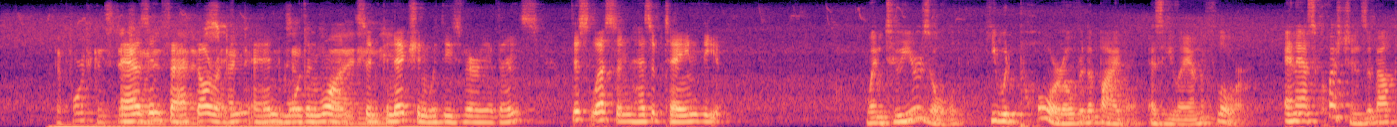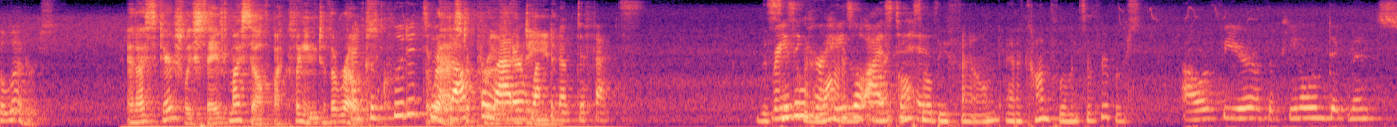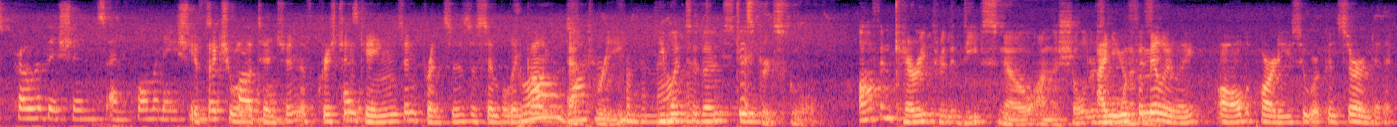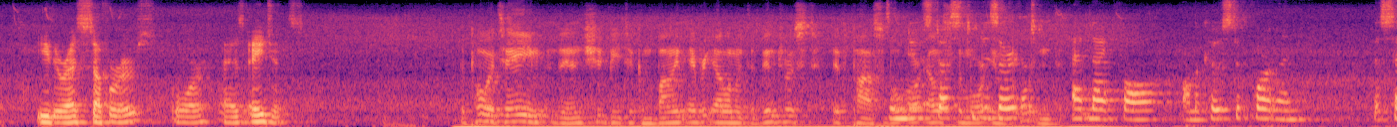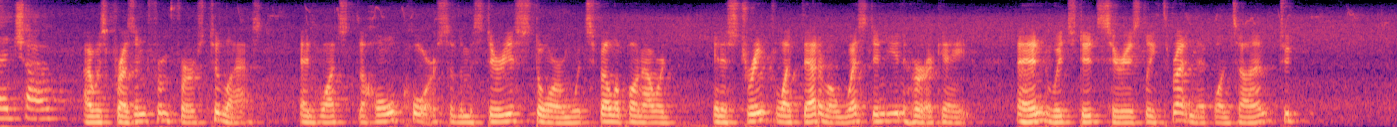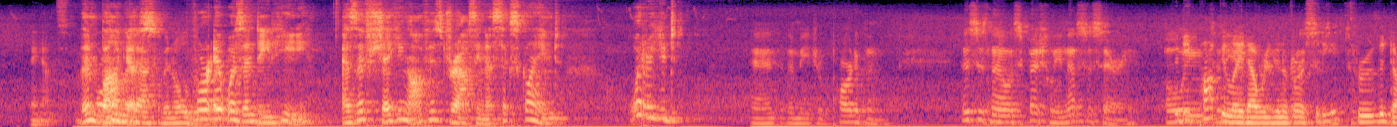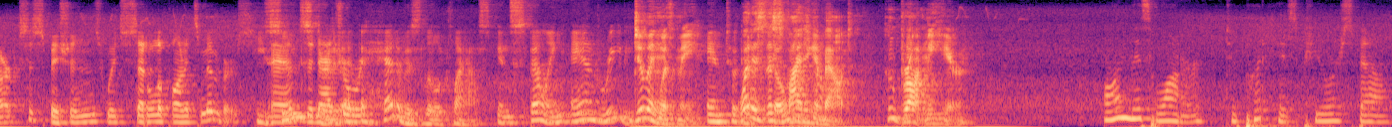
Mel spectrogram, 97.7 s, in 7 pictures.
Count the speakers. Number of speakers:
7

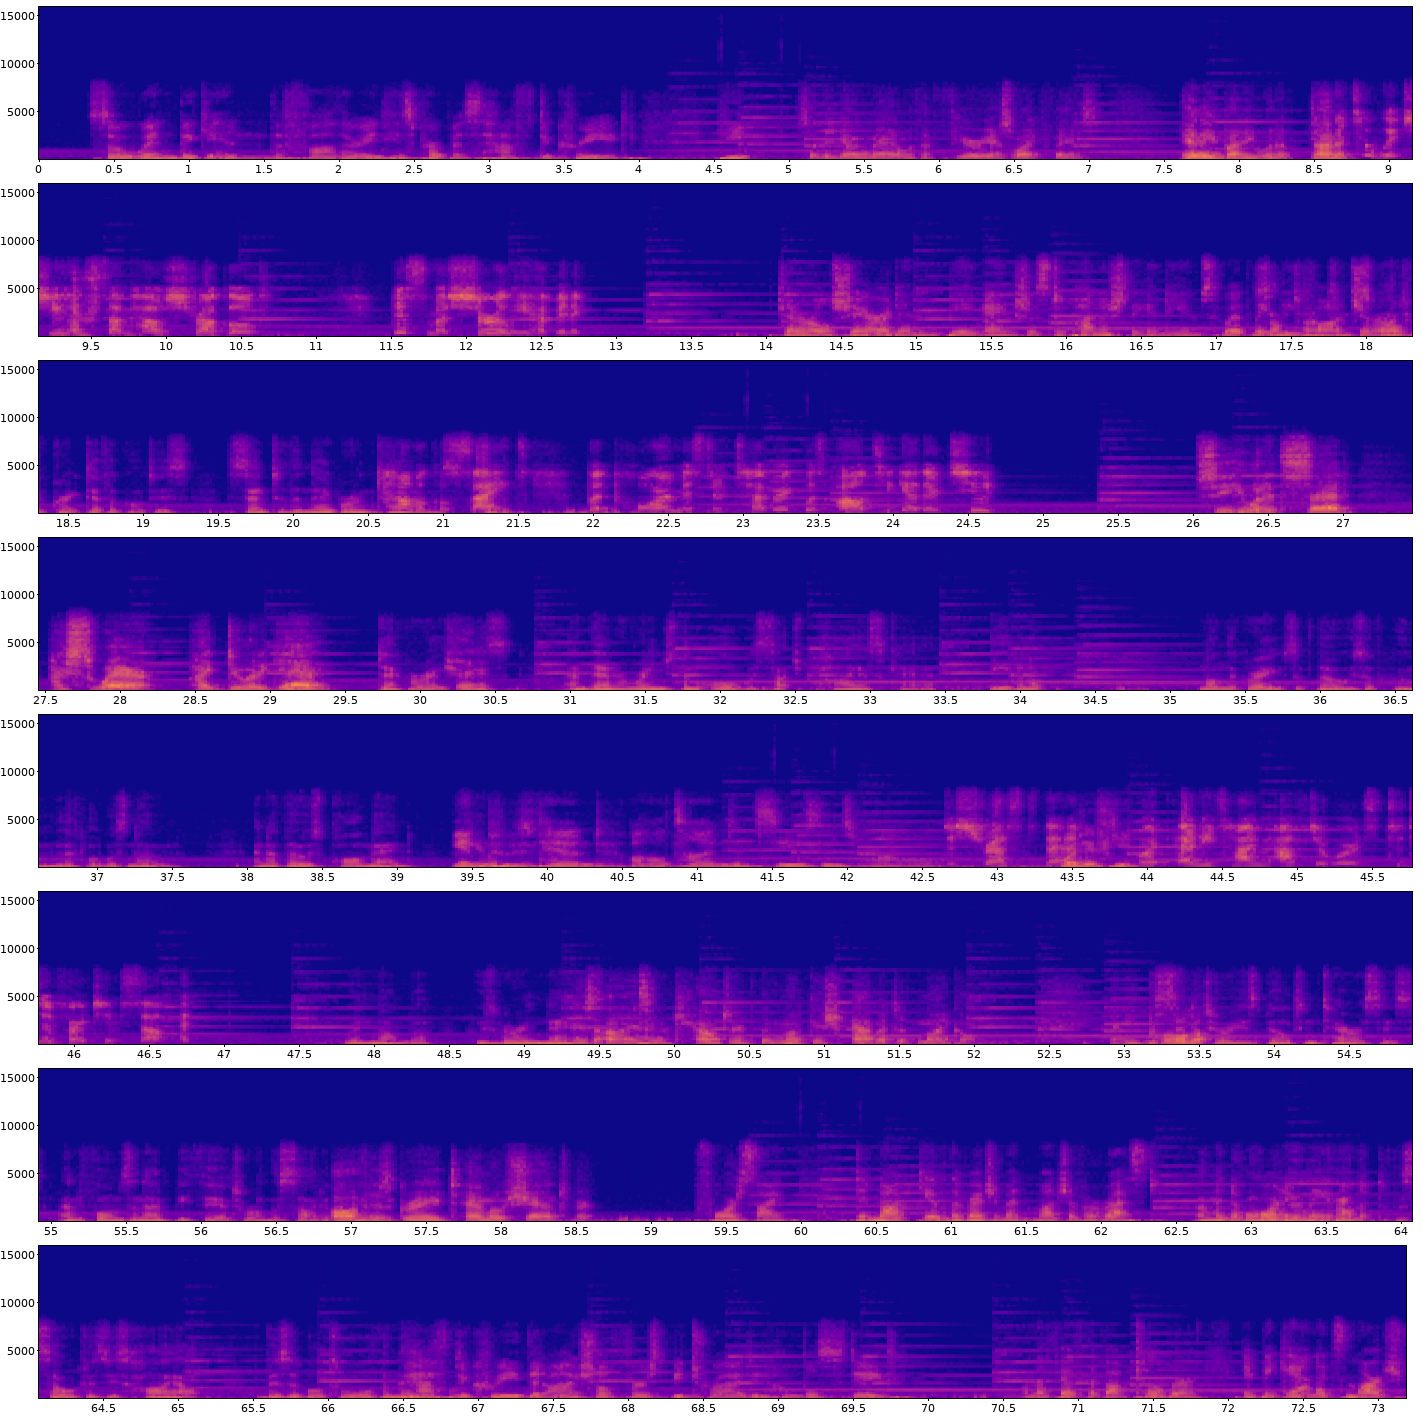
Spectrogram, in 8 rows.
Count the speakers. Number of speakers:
5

